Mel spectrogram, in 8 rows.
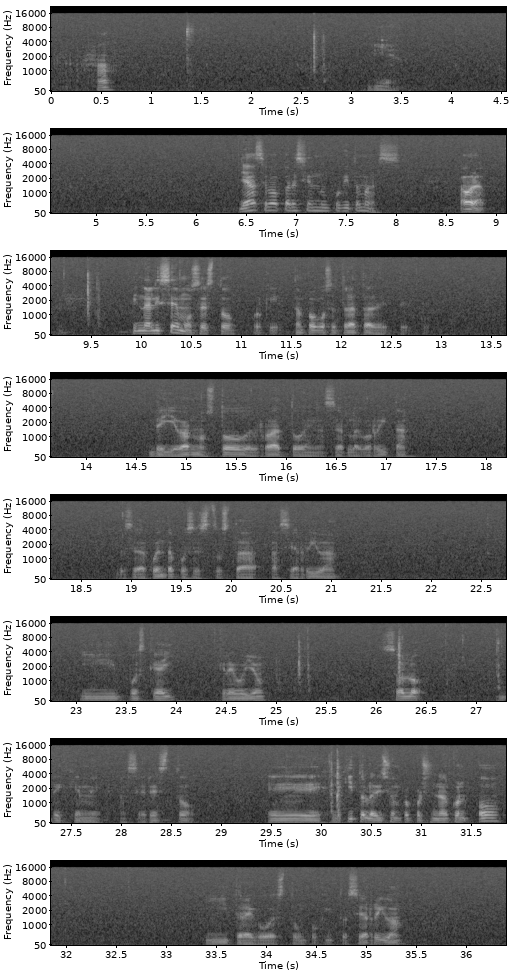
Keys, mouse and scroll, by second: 0.5-1.0 scroll up 2, 1.5 middle click, 2.2 click, 2.6 Tab, 3.0 scroll down 1, 3.3 click, 4.7-8.6 drag, 8.6 scroll up 1, 9.1 right click, 9.4 Tab, 10.2 right click, 12.7-13.8 drag, 14.0-15.4 drag, 15.4-15.9 scroll down 1, 16.3-16.6 scroll up 1, 19.1-22.7 middle drag, 25.2 a, 25.6-25.9 scroll up 1, 26.7 alt+shift+right click, 30.0 o, 31.2 click, 32.6-36.4 drag.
